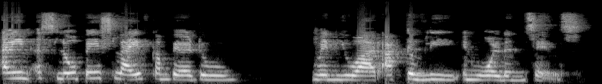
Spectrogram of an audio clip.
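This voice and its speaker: Woman, Indian accent, higher voice, interview host, deliberate questions. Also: steady tone, rough recording. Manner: deliberate, framing long questions with "so, um". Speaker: host, career coach interviewer.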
